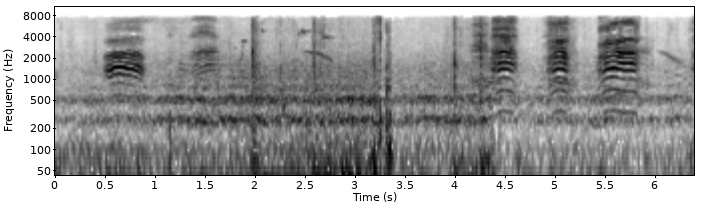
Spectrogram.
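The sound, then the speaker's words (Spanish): Ravens cawing in protest at a young eagle feeding: several harsh, raspy caws come in separate bursts, some clustered close together toward the end, over a noisy outdoor background. “Mientras una joven águila se harta, los cuervos protestan y el escándalo no hace más que proclamar su secreto.”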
